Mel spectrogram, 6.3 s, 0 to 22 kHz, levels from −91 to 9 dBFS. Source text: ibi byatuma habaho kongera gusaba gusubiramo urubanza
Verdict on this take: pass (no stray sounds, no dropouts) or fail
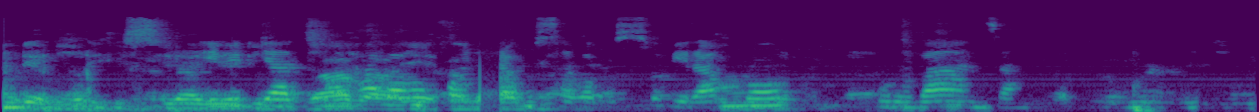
fail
